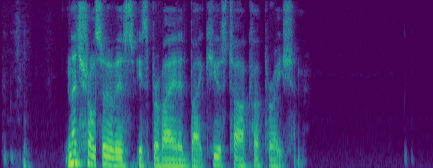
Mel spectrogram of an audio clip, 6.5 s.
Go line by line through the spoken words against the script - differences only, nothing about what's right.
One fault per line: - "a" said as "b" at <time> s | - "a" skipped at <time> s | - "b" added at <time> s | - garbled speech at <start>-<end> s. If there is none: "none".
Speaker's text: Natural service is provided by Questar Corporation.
none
